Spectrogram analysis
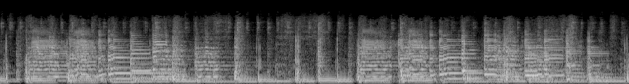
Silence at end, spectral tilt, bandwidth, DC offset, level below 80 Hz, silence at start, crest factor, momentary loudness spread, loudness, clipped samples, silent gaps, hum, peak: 0 s; -5 dB/octave; 12 kHz; under 0.1%; -48 dBFS; 0 s; 16 dB; 6 LU; -17 LUFS; under 0.1%; none; none; 0 dBFS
